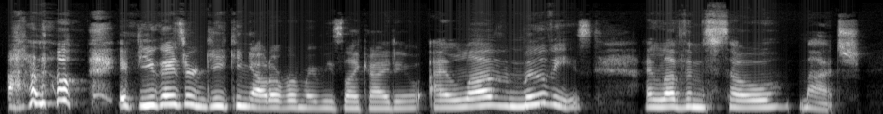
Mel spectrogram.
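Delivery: loud and laughing, bursting with love for movies; real delight, loud and bubbly; giddy gushing. Real, not acted. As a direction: let the excitement spill out with a laugh. Gushing about loving movies.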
